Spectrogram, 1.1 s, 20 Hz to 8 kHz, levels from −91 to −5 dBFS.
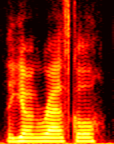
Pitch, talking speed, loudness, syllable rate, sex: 200 Hz, 155 wpm, -16 LUFS, 4.4 syllables/s, female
